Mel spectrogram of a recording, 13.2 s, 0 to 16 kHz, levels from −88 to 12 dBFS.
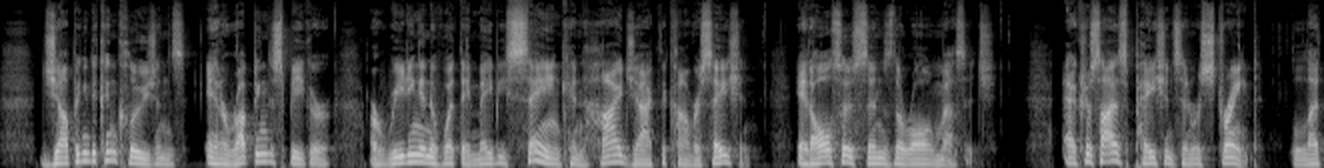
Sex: male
